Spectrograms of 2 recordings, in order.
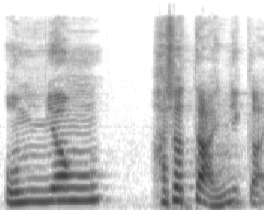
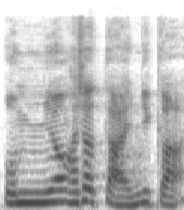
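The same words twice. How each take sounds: First: Slow, louder mock Gyeongsang accent; 경상도 사투리. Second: 경상도 말씨를 가볍게 흉내; lightly imitated Gyeongsang dialect; 경상도 사투리. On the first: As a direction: draw out the imitated Gyeongsang dialect, louder. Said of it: "이렇게 경상도 사투리를 말한다고". (경상도 사투리를 느리고 크게 흉내 내어) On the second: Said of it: "경상도 버전으로". (경상도 사투리를 살짝 흉내 내어)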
